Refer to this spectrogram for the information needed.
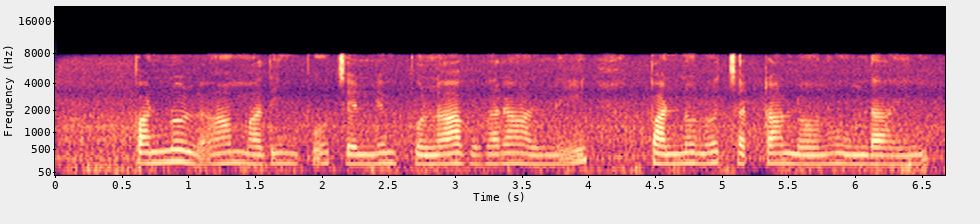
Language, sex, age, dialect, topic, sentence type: Telugu, female, 18-24, Southern, banking, statement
